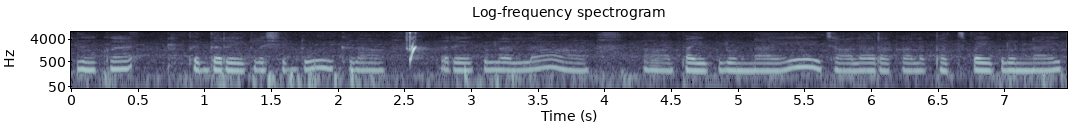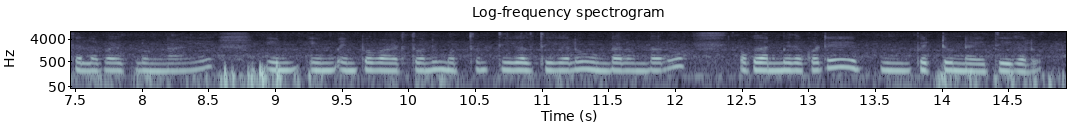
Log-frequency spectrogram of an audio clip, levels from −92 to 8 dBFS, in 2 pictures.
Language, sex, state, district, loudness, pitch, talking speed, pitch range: Telugu, female, Andhra Pradesh, Guntur, -27 LUFS, 225 Hz, 115 wpm, 220-235 Hz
